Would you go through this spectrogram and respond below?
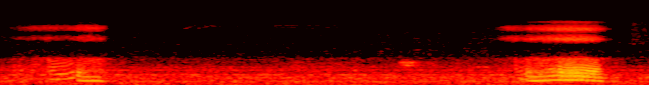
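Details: Kongi, a Maltese dog, snores while sleeping with eyes open: two snores about four seconds apart, each a rough, rumbling breath with a wheezy, whistling hiss above it, and a short, soft sound between them.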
